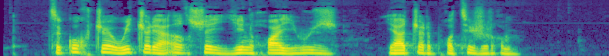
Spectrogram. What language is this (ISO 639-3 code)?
kbd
